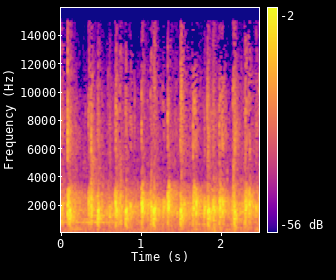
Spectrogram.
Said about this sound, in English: I'll wait for your clapping.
